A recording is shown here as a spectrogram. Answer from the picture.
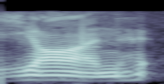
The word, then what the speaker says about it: Jean: I think is how you say his name is Jan, J-E-A-N, Jan Segura.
